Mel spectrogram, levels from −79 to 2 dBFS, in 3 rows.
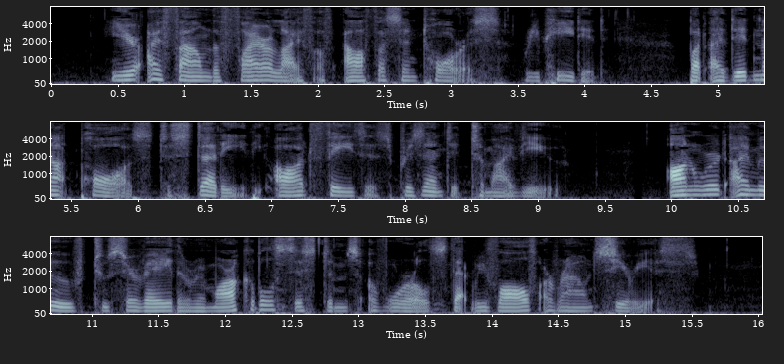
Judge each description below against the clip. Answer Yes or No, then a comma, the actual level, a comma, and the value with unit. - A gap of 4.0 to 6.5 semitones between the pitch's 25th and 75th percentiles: No, average, 2.8 semitones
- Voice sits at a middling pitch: Yes, medium, 145 Hz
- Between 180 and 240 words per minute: No, average, 140 wpm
